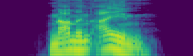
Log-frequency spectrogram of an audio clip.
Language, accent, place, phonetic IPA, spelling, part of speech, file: German, Germany, Berlin, [ˌnaːmən ˈaɪ̯n], nahmen ein, verb, De-nahmen ein.ogg
- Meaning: first/third-person plural preterite of einnehmen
